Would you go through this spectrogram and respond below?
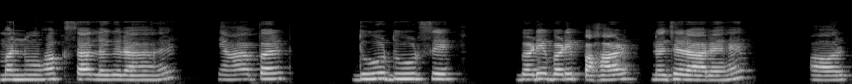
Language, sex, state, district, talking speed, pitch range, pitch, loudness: Hindi, female, Uttar Pradesh, Hamirpur, 120 wpm, 220-250 Hz, 235 Hz, -17 LUFS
